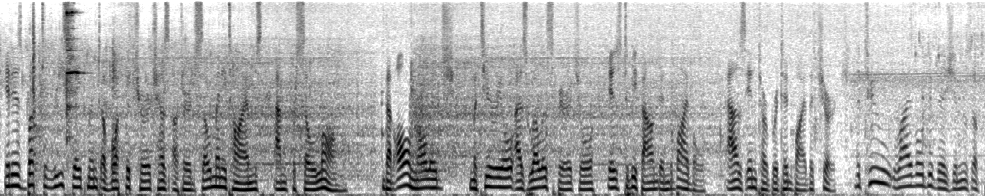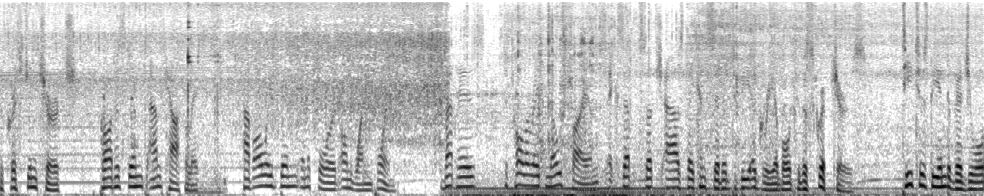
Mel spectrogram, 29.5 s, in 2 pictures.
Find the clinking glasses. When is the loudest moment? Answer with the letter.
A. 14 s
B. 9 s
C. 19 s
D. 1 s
D.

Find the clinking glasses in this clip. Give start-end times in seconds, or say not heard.
1.0-2.0, 17.6-18.2.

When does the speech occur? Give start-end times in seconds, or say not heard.
0.1-29.4.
